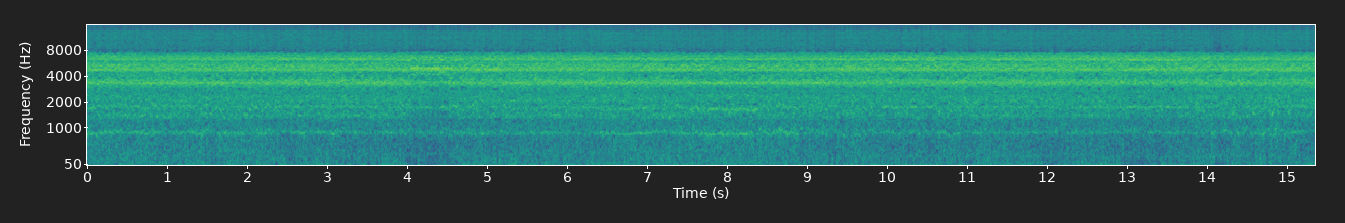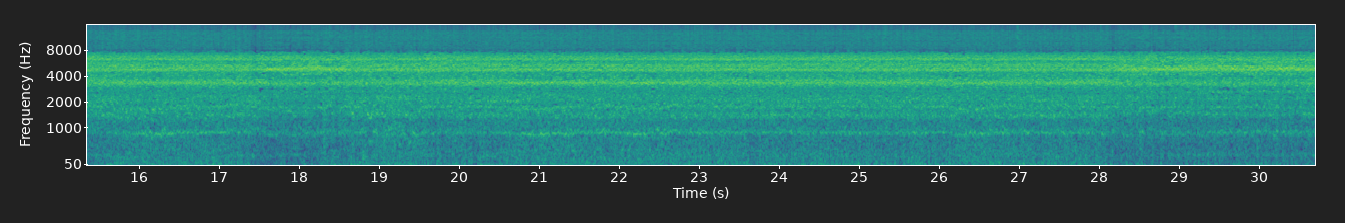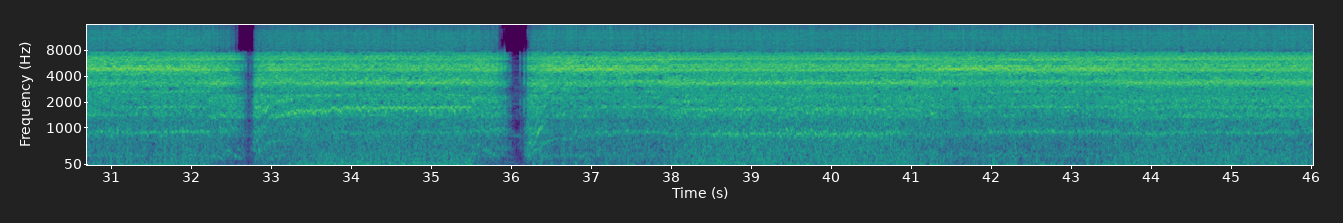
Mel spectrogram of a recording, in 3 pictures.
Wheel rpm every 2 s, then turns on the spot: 230, 240, 230, 220, 220, 230, 230, 230, 220, 220, 220, 230, 230, 230, 210, 210, 140, 160, 170, 210, 210, 220, 230.
none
